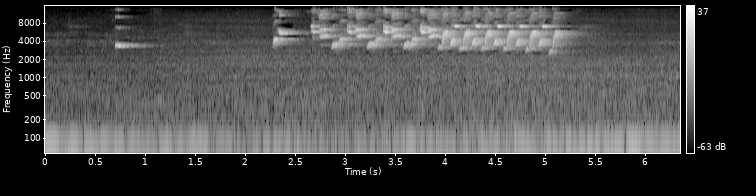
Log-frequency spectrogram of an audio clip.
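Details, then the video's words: Goldfinch: a single thin high note, a pause, then an energetic tumbling sequence of bright tinkling twitters lasting about three seconds before quiet returns. "Goldfinch Bird Sound"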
